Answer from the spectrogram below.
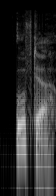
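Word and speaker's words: Uff da: We are currently drinking, correct me on the pronunciation, is it Ufta or Ufta? – Ufta. Ufta is a Norwegian expletive.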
